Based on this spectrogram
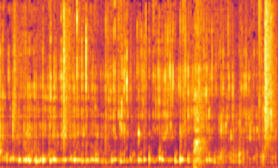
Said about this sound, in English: Okay, I see you pouring it. Some nice glug. Some glug.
